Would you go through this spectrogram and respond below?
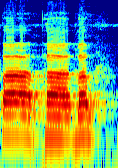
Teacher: ना तो इसमें जीभ काम कर रहा है, ना दांत काम कर रहा है, ना मूर्धा केवल ओष्ठ ही उच्चारित कर रहा है, प फ ब दोनों केवल ओष्ठ देखिए इस तरह से उच्चारित कर रहा है, तो इसीलिए उसका उच्चारण स्थान क्या हुआ, ओष्ठ। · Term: पवर्ग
